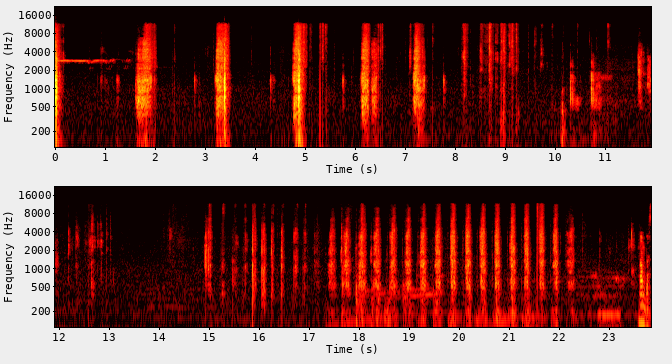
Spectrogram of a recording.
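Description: A ferrocerium rod is scraped against a steel striker over birch bark, giving sharp rasping strokes: several spaced single scrapes first, then quieter scattered scratches, and finally a fast even run of short rhythmic rasps close up.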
